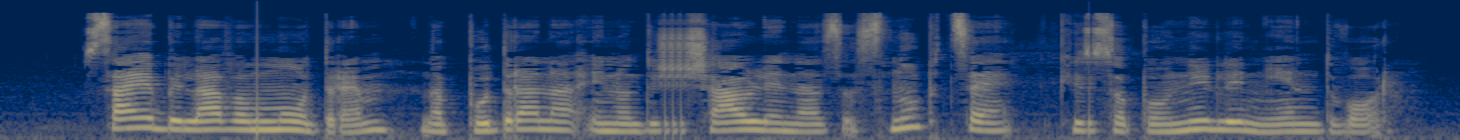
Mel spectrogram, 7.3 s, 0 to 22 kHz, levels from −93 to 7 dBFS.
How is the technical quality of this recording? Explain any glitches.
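The recording has two problems: coarse treble from low-bitrate compression throughout, and three short stutters.

The compression is likely HE-AAC, whose spectral band replication rebuilds the treble from copied lower bands shaped by a rough envelope. The damage is plainly audible: s sounds come out gritty and metallic, harmonics above the crossover don't line up with the speech below, and nothing reaches past 15.5 kHz. That fits HE-AAC v2 at a low bitrate near 24 kbps.

The repeated buffer faults come from audio not arriving in time, so the device replayed its last chunk, which sounds like a 40 ms buffer. At 1.28 to 1.32 s, between "je bila v" and "modrem napudrana in", one fragment plays twice with a hard join. At 3.32 to 3.44 s, after "v modrem napudrana in", it plays four times, a short stutter. At 5.44 to 5.48 s, between "za snubce" and "so polnili", it doubles once more. No audio seems to be skipped.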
